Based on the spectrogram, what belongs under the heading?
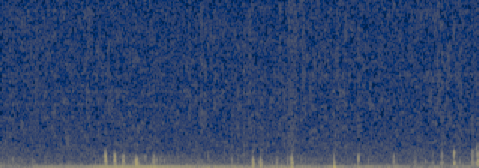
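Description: Low gurgling rumbles with irregular bubbly pops over a steady low drone; ordinary stomach growling from gas and fluid moving through the gut.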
